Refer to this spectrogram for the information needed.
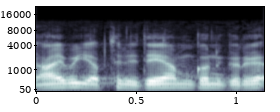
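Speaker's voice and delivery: put-on rapid, full-speed, casual Scottish accent. Showing how he speaks with his Scottish friends: fast Scottish speech with friends. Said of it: "and we speak like this".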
